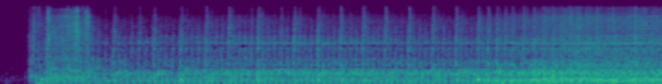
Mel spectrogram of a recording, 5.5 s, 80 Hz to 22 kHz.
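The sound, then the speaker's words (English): A 150 cc two-wheeled motor scooter engine kicks in abruptly and runs steadily, a continuous buzzing, rattling drone that holds loud and even to the end. “I will have you know, that is the sound of my scooter. It's 150 cc's of pure two-wheeled transportation.”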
